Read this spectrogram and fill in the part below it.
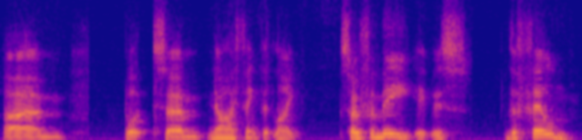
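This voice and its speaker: A man's voice: fairly high pitch, lively intonation, takes it slowly. Hesitant man, casual film chat. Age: late 30s. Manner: hesitant, rambling, thinking aloud. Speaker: podcast co-host reviewing films.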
